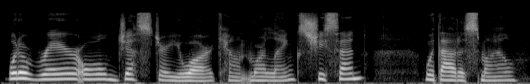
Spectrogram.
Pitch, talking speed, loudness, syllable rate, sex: 210 Hz, 160 wpm, -19 LUFS, 4.2 syllables/s, female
